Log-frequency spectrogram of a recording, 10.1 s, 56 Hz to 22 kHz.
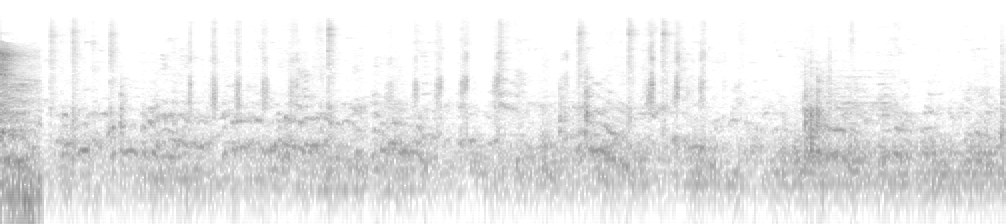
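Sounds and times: pencil scratching on paper: 1.8 - 7.2.

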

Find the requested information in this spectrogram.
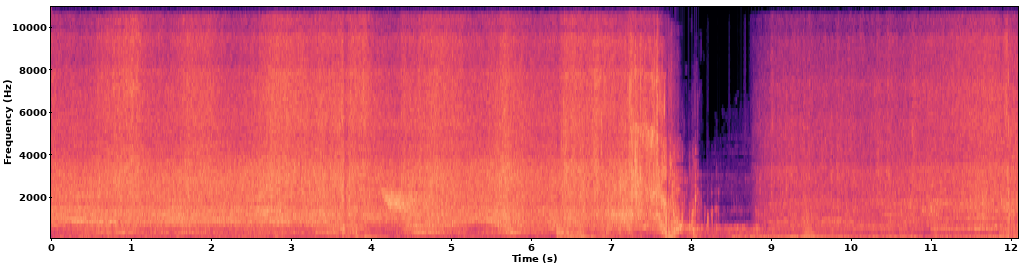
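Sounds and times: low rumble: 0.0 - 12.0
water rushing in slide tube: 0.0 - 12.0.

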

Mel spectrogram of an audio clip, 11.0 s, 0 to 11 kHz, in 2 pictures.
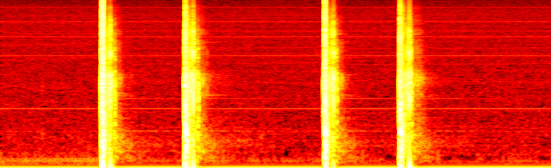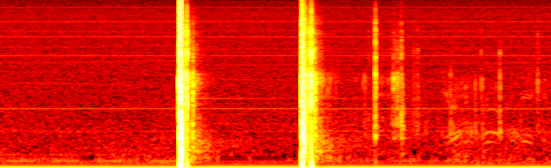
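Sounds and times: carbine shots: 1.0 - 2.2, 3.2 - 4.3, 7.3 - 7.6, 8.5 - 8.8.

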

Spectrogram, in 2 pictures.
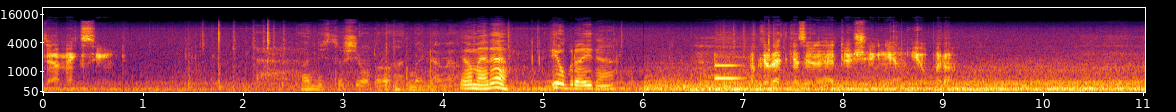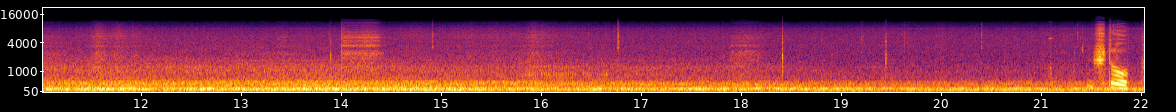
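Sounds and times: car engine and road noise: 0.5 - 22.0
faint brief sounds: 6.7 - 7.3.

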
